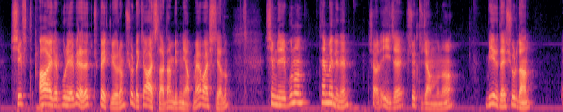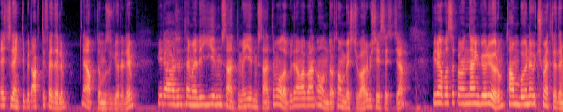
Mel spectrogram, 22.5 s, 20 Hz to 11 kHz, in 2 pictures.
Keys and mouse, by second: 0.7 shift+a, 2.3-2.7 drag, 3.1 click, 4.2 shift+click, 6.0 Tab, 6.4 shift+click, 7.0 s, 10.5-12.2 drag, 13.2 shift+click, 15.9 s, 19.6 KP_1, 20.5 shift+click, 21.4 click.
